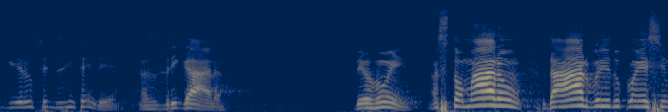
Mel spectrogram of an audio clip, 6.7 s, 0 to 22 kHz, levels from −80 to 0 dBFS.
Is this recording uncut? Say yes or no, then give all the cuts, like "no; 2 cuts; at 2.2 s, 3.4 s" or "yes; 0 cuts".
no; 2 cuts; at 1.3 s, 4.2 s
